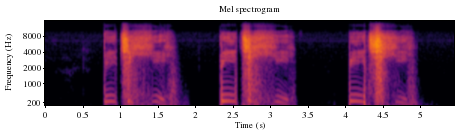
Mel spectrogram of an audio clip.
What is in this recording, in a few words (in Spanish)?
pitaya, Zapoteco, san miguel albarradas; comestible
